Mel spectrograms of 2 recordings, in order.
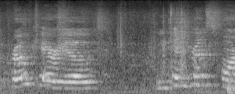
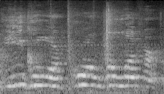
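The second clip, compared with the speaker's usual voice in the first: mad scientist; 6 semitones higher, 4 dB louder than usual. Retold or imitated. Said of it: "Not like".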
